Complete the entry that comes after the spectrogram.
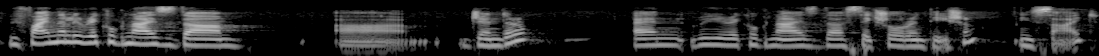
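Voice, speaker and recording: A woman speaking as a government representative, in halting English with frequent restarts. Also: on the low side, sing-song. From North Macedonia. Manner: halting, non-native phrasing with restarts. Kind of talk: panel answer. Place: large conference hall. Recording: reverberant conference hall.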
